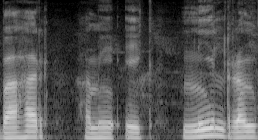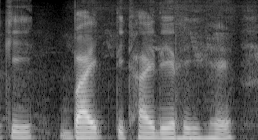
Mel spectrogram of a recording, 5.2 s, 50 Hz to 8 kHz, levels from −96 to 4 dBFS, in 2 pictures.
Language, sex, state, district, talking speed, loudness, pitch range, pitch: Hindi, male, West Bengal, Alipurduar, 130 wpm, -20 LUFS, 105-120 Hz, 110 Hz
